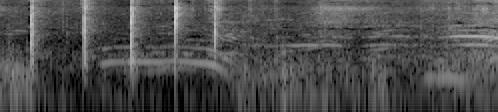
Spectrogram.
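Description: Four quick, evenly spaced hand claps from a spectator, about four a second, with faint voices behind them.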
